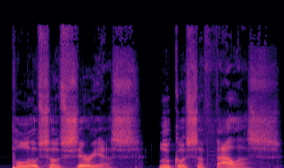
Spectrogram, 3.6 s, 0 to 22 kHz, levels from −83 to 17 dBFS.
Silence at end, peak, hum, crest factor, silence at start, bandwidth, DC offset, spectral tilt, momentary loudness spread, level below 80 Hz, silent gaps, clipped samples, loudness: 0.1 s; -4 dBFS; none; 16 dB; 0.15 s; 19 kHz; under 0.1%; -4 dB/octave; 10 LU; -32 dBFS; none; under 0.1%; -19 LUFS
